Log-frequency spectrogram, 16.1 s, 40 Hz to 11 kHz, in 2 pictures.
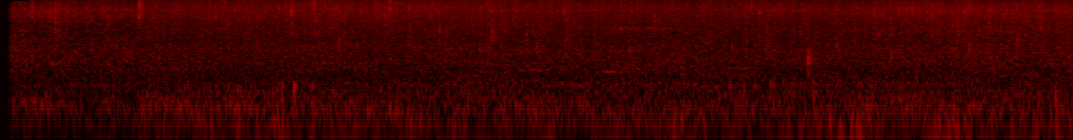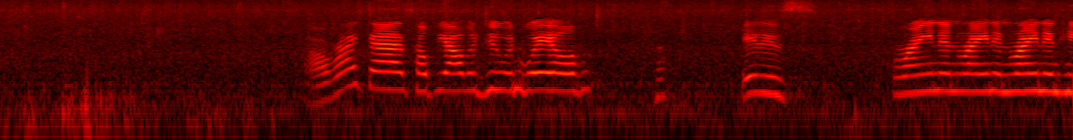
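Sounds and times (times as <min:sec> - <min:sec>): steady rain falling: 0:00.1 - 0:16.0
ticks of raindrops: 0:00.1 - 0:16.0.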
